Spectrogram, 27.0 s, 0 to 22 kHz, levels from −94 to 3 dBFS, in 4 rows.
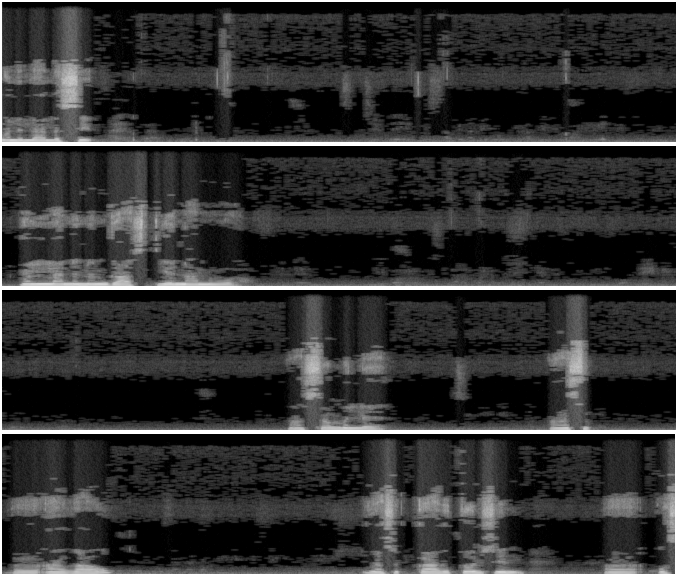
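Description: Throughout, the speech rings and sounds washy, with hiss breathing along with it. This heavy damage likely comes from WMA compression near 24 kbps.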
